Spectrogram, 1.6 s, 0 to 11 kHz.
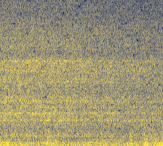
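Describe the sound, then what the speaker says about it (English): A freight train rolls past in Train Sim World 2 on a wintry line, giving a steady hissing rush and rumble of rail noise, faint and continuous with no distinct clacks. "we're passing this train here"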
